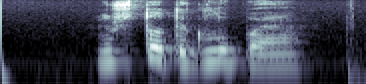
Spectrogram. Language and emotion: Russian, angry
